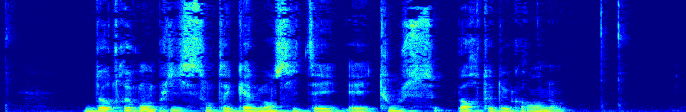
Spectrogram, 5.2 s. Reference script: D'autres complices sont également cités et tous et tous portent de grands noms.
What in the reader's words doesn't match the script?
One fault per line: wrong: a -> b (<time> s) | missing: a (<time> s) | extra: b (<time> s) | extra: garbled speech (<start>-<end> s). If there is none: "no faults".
missing: et tous (3.3 s)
